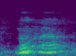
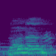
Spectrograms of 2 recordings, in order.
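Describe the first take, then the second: First: Wife's "No, nada" snapped a bit louder, rising; snappy denial. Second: A touch of a wife's sulky "No, nada", softer; curt sulky reply. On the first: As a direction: bite it off, annoyed. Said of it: "wife answers again, sharper". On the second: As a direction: mutter it shortly, brushing him off. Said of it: "wife answers curtly, sulking". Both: Retold or imitated.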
